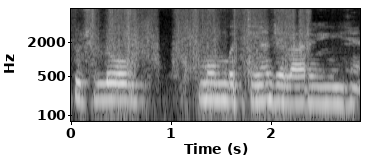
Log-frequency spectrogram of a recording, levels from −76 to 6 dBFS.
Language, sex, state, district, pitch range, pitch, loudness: Hindi, female, Haryana, Charkhi Dadri, 165-185 Hz, 180 Hz, -14 LUFS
